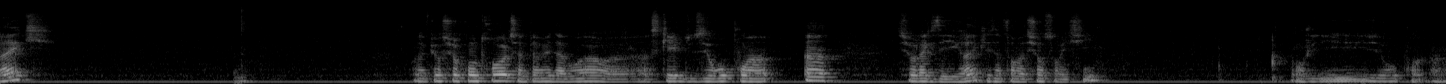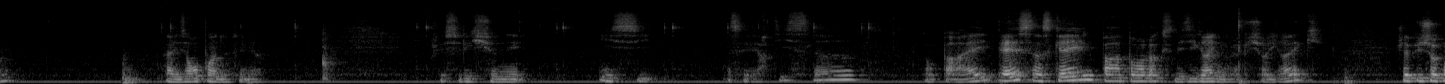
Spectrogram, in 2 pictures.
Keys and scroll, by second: 24.5 s, 26.0 s, 26.9 y, 28.0 y.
